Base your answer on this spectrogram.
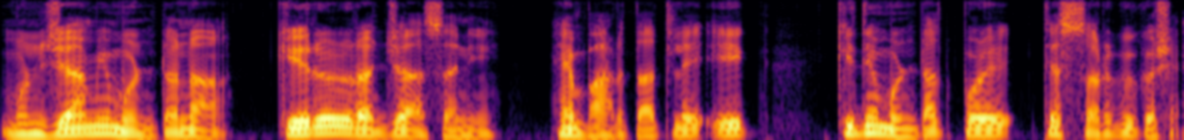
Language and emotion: Goan Konkani, neutral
